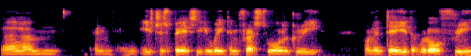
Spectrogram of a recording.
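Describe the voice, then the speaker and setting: A man with a Welsh accent speaks at a fairly quick pace. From Wales. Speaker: fan page owner, podcast guest. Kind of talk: casual chat.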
